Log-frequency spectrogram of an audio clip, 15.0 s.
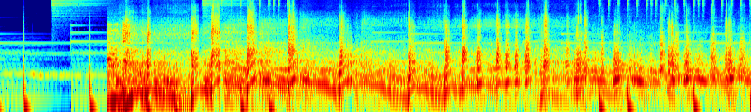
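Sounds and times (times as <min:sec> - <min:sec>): sharp beats: 0:01.0 - 0:06.0, 0:10.8 - 0:15.0
car engine revving: 0:02.2 - 0:15.0.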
